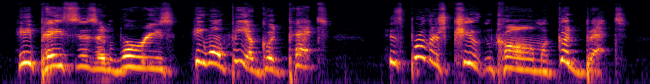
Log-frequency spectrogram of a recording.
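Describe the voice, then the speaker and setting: A woman puts on a gruff, raspy character voice, pitched high, with very wide pitch swings and a fairly slow pace. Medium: read story. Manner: gruff, impatient.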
